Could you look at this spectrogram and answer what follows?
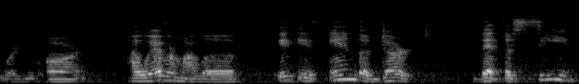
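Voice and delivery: heartfelt scripture reading to the viewers; devotional reading. Acted. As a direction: read God's love letter like a gentle sermon. Reads devotional love letter aloud.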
